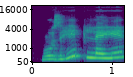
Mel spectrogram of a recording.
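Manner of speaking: rising lift at the end on playing. Lesson contrasting statement and question forms: rise on playing. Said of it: "so it goes up".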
